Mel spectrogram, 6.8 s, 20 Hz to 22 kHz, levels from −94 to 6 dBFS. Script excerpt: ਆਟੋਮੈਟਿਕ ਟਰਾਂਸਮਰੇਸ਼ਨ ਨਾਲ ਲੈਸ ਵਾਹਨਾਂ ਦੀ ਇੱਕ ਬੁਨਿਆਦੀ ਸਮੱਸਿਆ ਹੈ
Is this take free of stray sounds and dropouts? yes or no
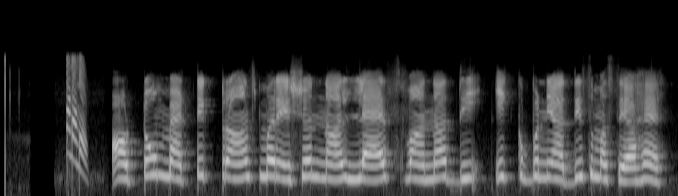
no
